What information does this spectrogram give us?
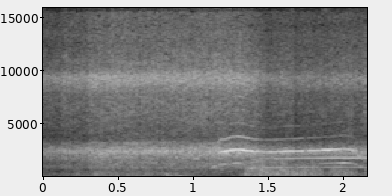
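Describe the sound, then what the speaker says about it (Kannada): Muchkandi mini waterfall pouring steadily as a broad, continuous rush of water, close and loud, with faint tonal sounds rising over it in the second half. "ಜಲಪಾತ ನಮ್ಮ ಮುಚ್ಕಂಡಿ ಮಿನಿ ಜಲಪಾತ ಇಲ್ಲದ ನೋಡ್ರಿ ಇದೇ ಜಲಪಾತ"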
